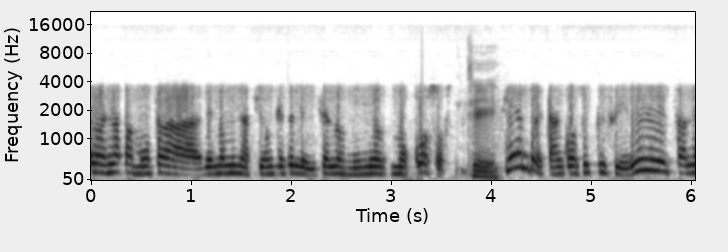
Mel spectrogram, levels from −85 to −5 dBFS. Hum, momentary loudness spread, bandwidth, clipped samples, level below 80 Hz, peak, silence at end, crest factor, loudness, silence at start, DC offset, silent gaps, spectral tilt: none; 4 LU; 7 kHz; under 0.1%; -50 dBFS; -2 dBFS; 0 s; 14 dB; -15 LUFS; 0 s; under 0.1%; none; -8 dB/octave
